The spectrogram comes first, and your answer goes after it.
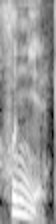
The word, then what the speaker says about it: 훗일: 자, 세 번째 훈닐이라는게 여기에 보이네요. 훗일을 도모하자. 훈닐. 뒤후자의 일인데 발음은 니은니은이 나겠죠? 훈닐 하고 니은니은 발음이 나는데 튀자가 한자어잖아요.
